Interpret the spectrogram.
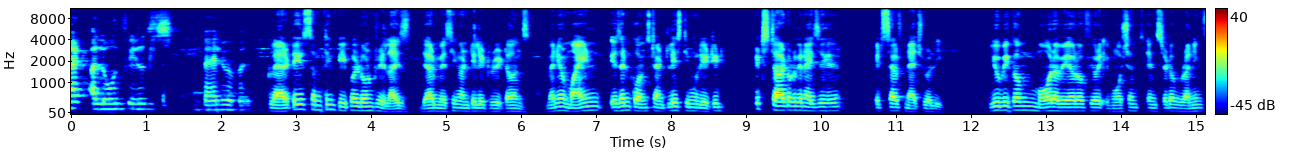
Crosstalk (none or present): none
